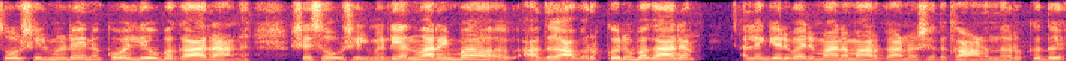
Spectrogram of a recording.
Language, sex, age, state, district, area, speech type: Malayalam, female, 45-60, Kerala, Malappuram, rural, spontaneous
